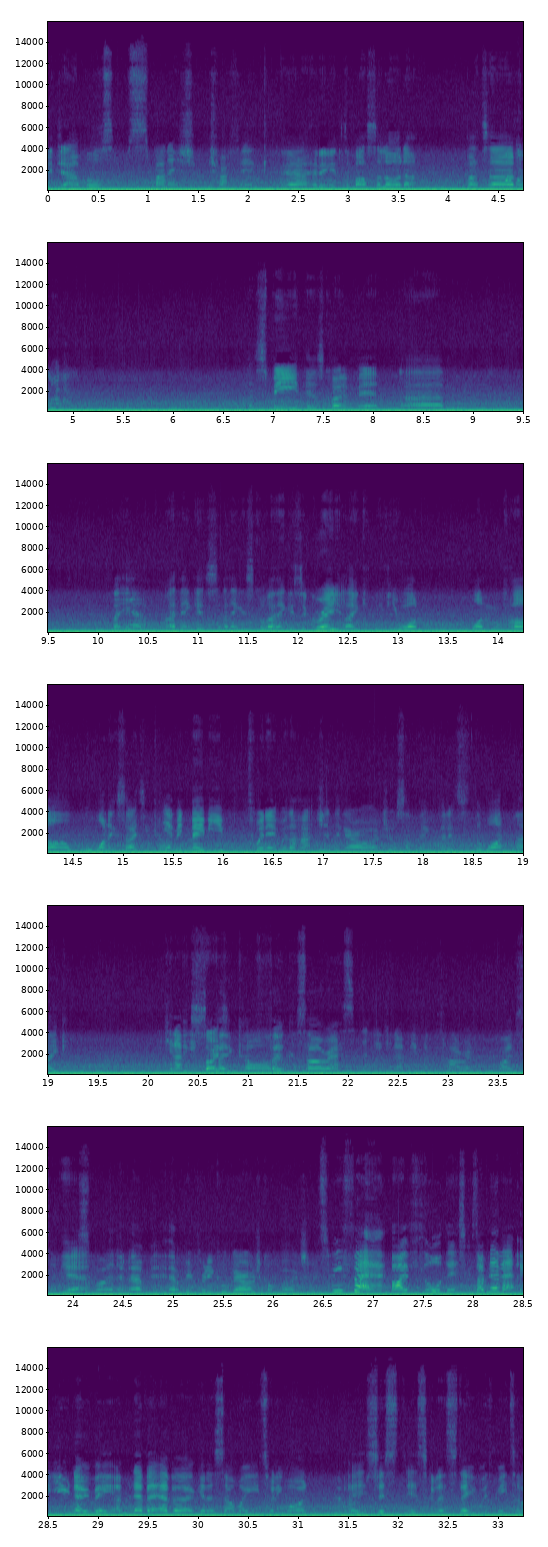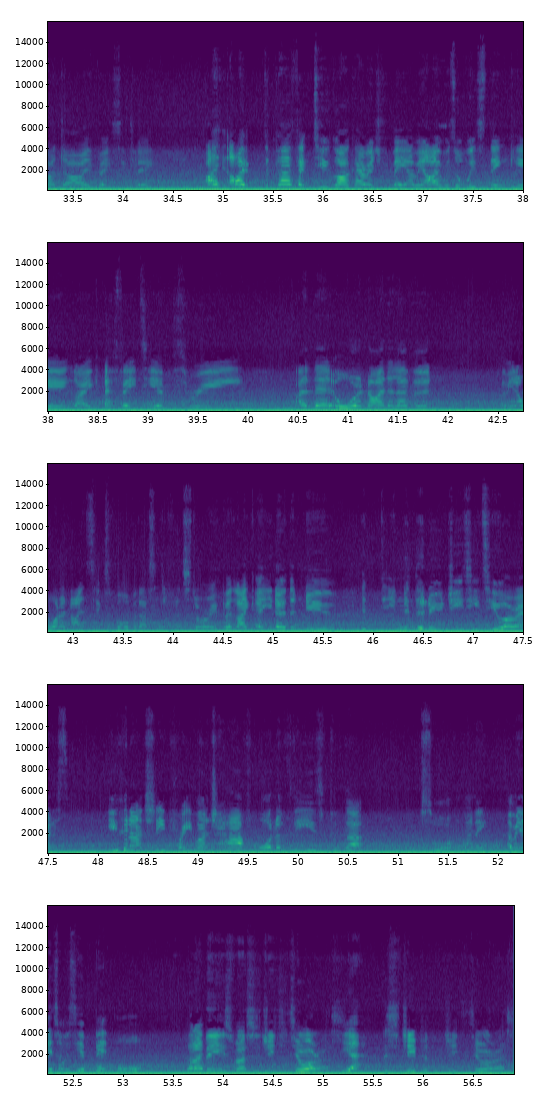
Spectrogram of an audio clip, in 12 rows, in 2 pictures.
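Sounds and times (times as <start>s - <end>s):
man and woman talking: 0.0s - 5.0s, 6.8s - 8.8s, 10.2s - 19.2s, 20.2s - 39.9s, 40.5s - 41.8s, 42.6s - 50.6s, 51.2s - 56.9s
car engine low rumble: 0.0s - 56.9s.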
